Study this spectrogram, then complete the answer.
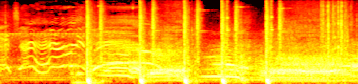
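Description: A pistol fires several sharp shots in quick succession.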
